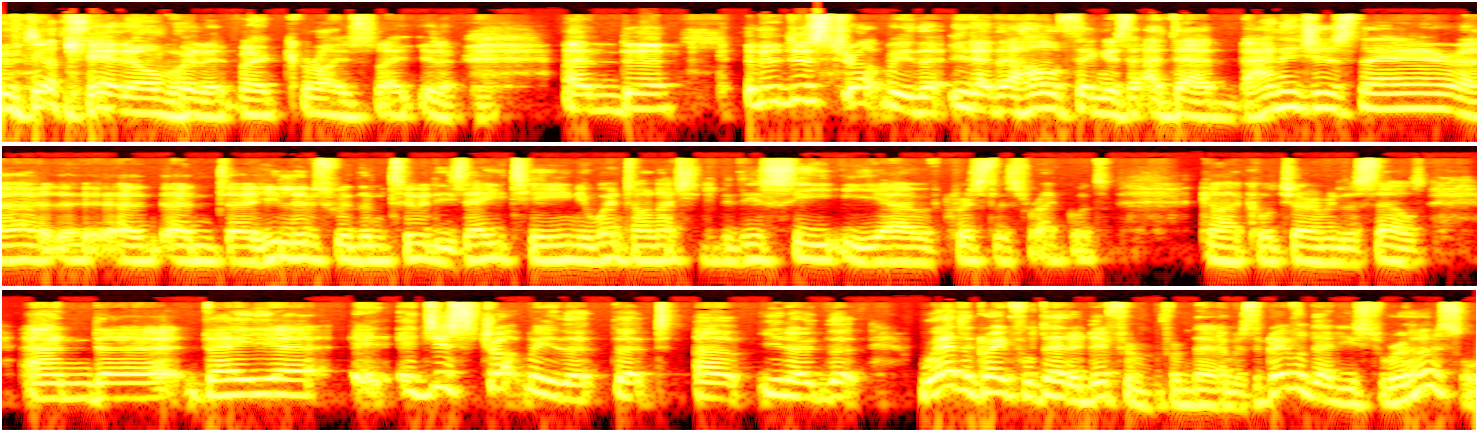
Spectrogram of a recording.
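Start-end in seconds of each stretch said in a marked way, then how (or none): 0.3-2.1 low, whiny, put-on hippie voice. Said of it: "like Neil from The Young Ones".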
